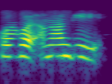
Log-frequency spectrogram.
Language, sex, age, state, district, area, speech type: Manipuri, female, 18-30, Manipur, Kakching, rural, conversation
